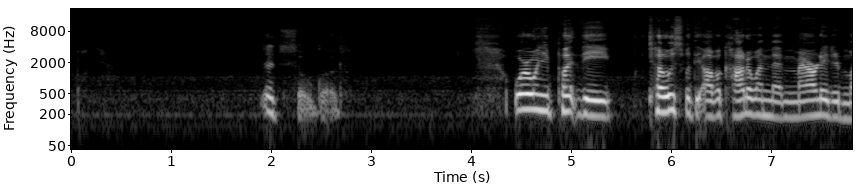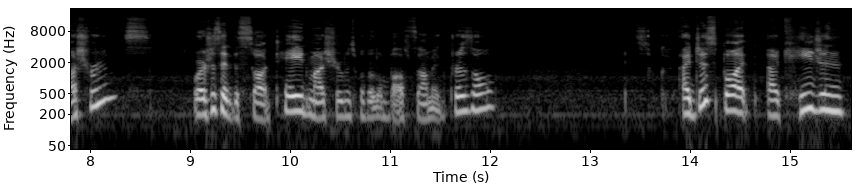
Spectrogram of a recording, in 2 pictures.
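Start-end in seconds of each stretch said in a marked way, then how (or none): 0.1-2.7 whisper. Real, not acted. Whispered food description. 13.3-13.8 a voiceless, much softer whisper; hushed delight at the taste. Real, not acted. Whispered food praise.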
